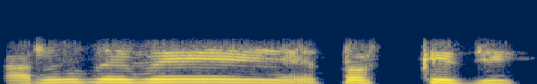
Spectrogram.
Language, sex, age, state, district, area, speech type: Odia, female, 18-30, Odisha, Cuttack, urban, conversation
